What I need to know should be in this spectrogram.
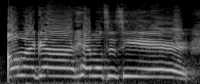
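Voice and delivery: high, thrilled fangirl squeal; excited squeal. Retold or imitated. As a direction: gush with delight. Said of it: "I know exactly how this is gonna go".

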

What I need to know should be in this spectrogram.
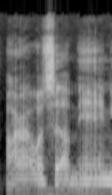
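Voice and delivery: cheery greeting. Retold or imitated. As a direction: chirp it, carefree and unaware.

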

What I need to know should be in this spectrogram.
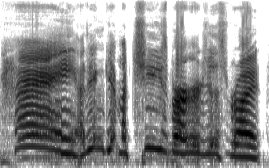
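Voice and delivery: high, whiny entitled brat; mock a spoiled kid complaining; squeaky, high spoiled customer; bratty kid voice. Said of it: "this little person would be like".

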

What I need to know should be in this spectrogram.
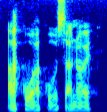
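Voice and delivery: ordinary delivery

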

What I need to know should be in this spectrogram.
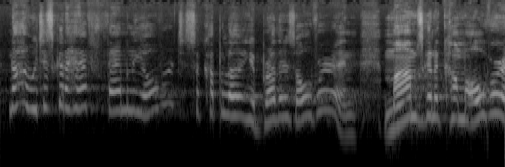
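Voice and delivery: very soft, quick imitation of wife; casual downplaying. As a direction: play it down innocently, hushed. Retells wife downplaying the party.

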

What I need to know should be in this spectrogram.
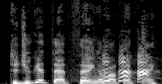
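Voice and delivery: high laughing mock Italian, botching the phrasing; flubbed wiseguy voice. Friend mocking a guy who botched the Goodfellas line. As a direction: ham up a clumsy mob impression. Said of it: "Instead, he goes".

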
